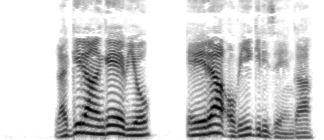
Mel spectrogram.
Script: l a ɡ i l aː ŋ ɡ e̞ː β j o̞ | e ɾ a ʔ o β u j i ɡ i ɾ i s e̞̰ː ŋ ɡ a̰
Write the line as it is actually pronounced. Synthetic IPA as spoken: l a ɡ i ɾ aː ŋ ɡ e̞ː β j o̞ | e ɾ a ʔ o β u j i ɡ i ɾ i z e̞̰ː ŋ ɡ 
